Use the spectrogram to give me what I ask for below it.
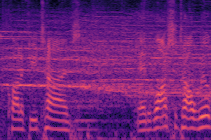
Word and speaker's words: Ouachita: wichita back in texas everybody pronounces it wichita but really it's ouachita washington how would you pronounce it it's washita baptist university get it right it's water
